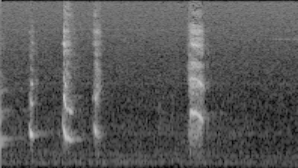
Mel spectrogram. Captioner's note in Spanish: Llora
